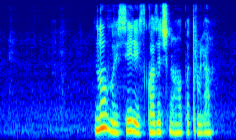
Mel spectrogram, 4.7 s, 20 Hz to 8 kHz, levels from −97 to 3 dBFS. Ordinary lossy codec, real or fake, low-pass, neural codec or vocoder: none; fake; 7.2 kHz; autoencoder, 22.05 kHz, a latent of 192 numbers a frame, VITS, trained on one speaker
